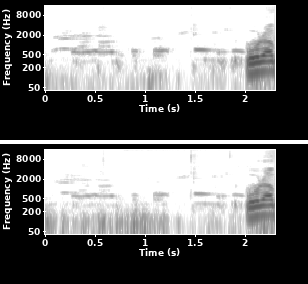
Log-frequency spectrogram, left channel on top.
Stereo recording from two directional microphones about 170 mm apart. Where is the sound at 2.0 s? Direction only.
20° right (ahead or behind).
